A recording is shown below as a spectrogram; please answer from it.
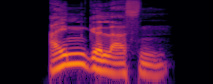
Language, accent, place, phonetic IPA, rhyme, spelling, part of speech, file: German, Germany, Berlin, [ˈaɪ̯nɡəˌlasn̩], -aɪ̯nɡəlasn̩, eingelassen, verb, De-eingelassen.ogg
- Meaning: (verb) past participle of einlassen; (adjective) 1. embedded 2. flush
